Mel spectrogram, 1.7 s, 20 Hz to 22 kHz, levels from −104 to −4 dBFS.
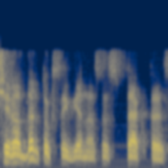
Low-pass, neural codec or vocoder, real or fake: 7.2 kHz; none; real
